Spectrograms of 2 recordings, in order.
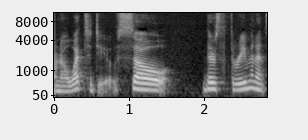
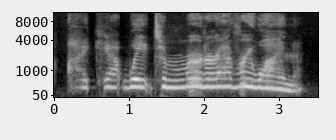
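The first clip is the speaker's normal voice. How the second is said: acted, high, drawn-out scream at top of lungs; 7 semitones higher, 4 dB louder than usual. Retelling a man storming out of a bank: imitating someone screaming at full volume. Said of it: "he screams at the top of his lungs".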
